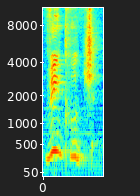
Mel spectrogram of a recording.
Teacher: An emphasis on the first syllable and the end almost like a sneeze.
